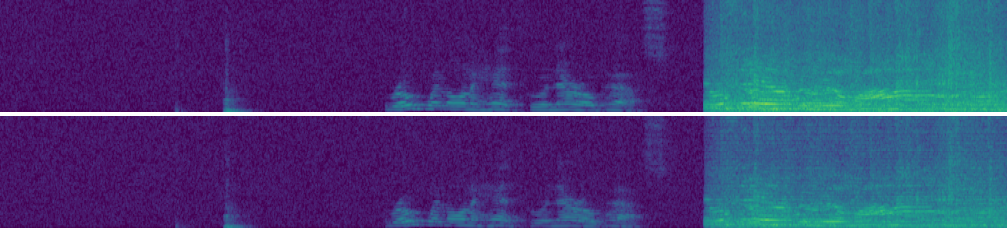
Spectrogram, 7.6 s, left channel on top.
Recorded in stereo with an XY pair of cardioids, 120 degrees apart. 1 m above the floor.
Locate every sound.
1.3 s tape being pulled: 55° left, 5 m
2.9 s a woman speaking: 50° left, 4.5 m
5.3 s a sneeze: 50° left, 0.5 m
